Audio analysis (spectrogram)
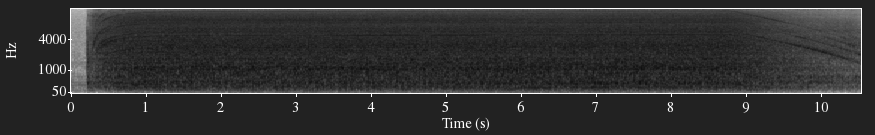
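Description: An electric drill spins the input of an R380 gearbox, cold in a workshop, producing a loud, steady high whine that holds for about eight seconds before winding down.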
